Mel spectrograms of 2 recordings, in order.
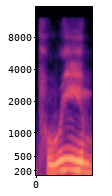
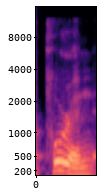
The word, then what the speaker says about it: Purim: Now, Purim or Purim, as most of our listeners are probably used to hearing it pronounced, was very interesting this year because Purim came out Thursday night.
